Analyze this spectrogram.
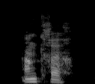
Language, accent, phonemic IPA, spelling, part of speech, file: French, France, /ɑ̃.kʁœʁ/, encreur, adjective, LL-Q150 (fra)-encreur.wav
- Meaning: inking; which applies ink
